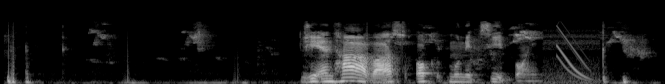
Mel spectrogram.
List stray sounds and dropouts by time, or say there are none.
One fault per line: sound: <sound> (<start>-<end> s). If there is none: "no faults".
sound: chirp (5.6-6.0 s)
